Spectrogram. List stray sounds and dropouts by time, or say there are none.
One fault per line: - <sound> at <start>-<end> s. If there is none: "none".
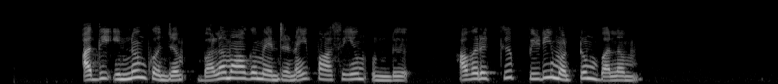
none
